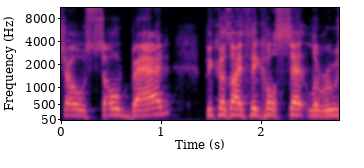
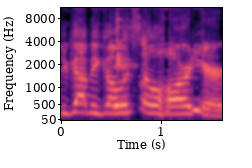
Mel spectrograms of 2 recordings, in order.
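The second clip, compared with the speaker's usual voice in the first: voice cracking from laughing; 5 semitones higher, 3 dB louder than usual. Cracking up at what the other person said, voice cracking. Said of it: "My voice is cracking".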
